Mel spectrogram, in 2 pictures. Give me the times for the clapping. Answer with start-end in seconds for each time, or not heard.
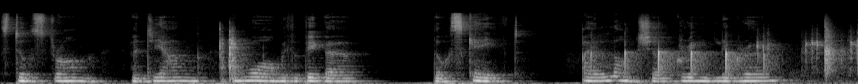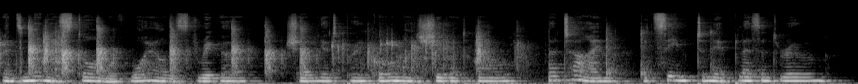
5.9-15.8.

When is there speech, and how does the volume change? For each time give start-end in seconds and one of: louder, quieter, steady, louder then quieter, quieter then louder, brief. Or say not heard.
0.0-17.1 steady.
